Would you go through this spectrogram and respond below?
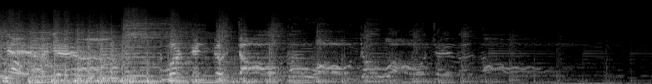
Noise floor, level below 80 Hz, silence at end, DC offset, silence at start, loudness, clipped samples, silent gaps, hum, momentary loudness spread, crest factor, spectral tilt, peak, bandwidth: -47 dBFS; -38 dBFS; 0.45 s; under 0.1%; 0 s; -21 LUFS; under 0.1%; none; none; 22 LU; 18 dB; -6 dB/octave; -6 dBFS; 15 kHz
